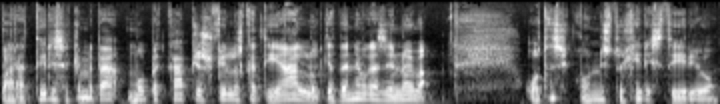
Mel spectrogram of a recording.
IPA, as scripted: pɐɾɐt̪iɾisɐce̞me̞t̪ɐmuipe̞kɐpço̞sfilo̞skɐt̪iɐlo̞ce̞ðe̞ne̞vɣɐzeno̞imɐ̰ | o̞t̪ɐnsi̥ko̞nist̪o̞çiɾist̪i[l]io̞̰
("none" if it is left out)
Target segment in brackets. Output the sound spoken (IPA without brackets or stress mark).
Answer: ɾ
